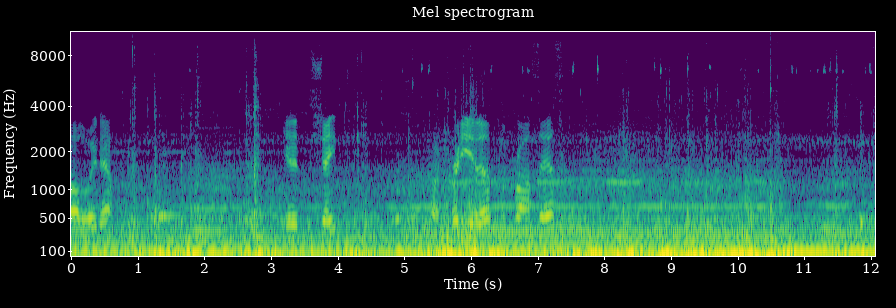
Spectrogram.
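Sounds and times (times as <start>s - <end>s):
diesel engine running: 0.0s - 12.0s
hydraulics working: 0.0s - 12.0s
sharp clicks and knocks: 0.7s - 3.2s, 7.3s - 12.0s.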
